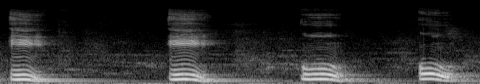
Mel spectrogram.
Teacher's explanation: उच्चारण करते समय मुख बिल्कुल कम खुल रहा है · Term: संवृत स्वर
